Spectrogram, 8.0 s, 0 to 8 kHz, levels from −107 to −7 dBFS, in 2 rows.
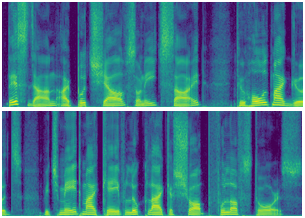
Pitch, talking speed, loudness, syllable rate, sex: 130 Hz, 170 wpm, -18 LUFS, 3.4 syllables/s, male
